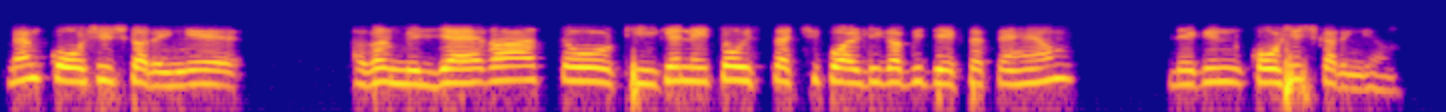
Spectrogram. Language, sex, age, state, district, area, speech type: Urdu, female, 18-30, Delhi, East Delhi, urban, conversation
